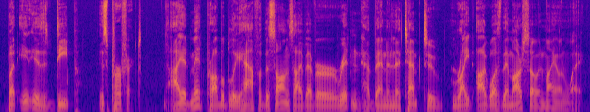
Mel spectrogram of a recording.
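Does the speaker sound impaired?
No.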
